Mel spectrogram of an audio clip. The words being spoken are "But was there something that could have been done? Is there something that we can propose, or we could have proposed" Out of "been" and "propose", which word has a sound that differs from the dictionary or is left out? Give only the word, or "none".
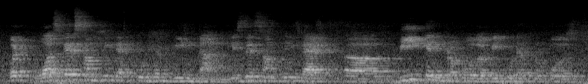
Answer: none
